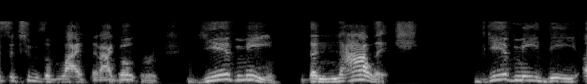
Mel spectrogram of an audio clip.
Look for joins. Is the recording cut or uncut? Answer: uncut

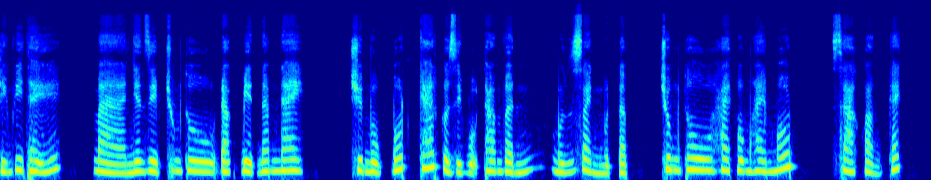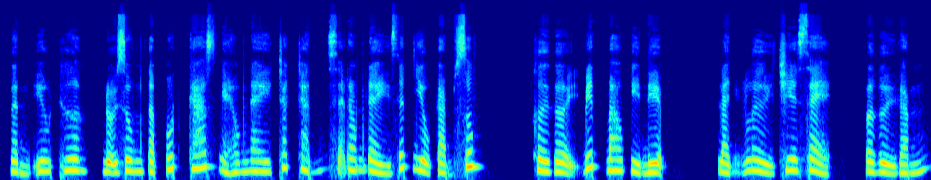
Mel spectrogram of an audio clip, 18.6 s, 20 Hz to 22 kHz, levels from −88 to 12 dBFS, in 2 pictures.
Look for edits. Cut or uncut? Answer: cut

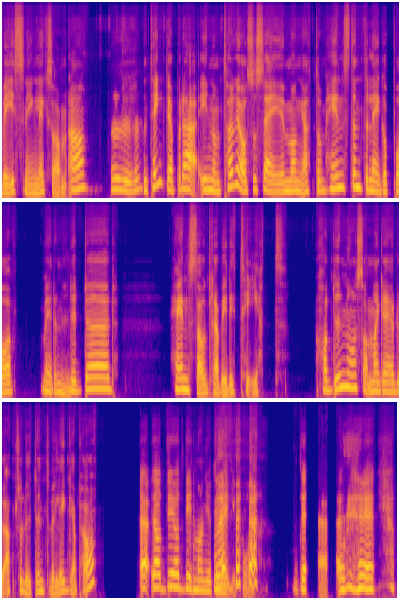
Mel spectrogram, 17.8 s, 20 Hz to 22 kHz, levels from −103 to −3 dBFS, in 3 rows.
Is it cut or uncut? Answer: uncut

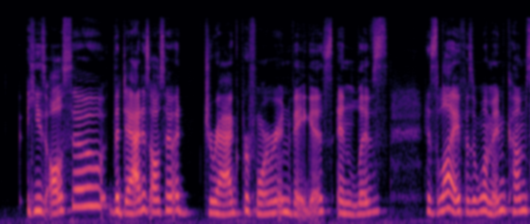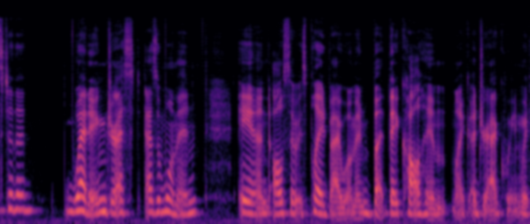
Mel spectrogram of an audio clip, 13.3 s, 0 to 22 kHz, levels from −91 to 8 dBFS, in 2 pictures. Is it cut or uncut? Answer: uncut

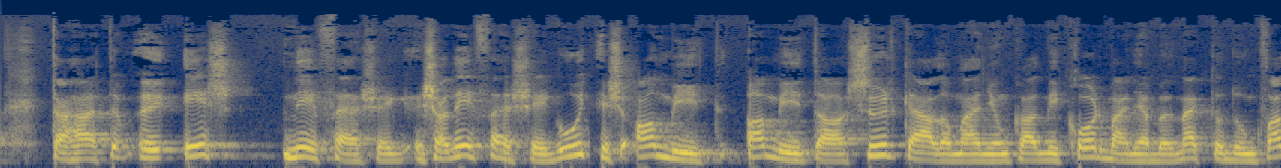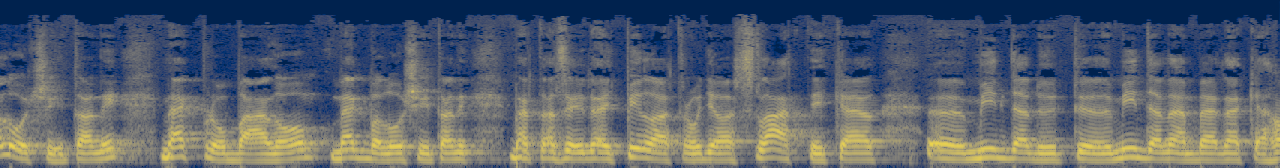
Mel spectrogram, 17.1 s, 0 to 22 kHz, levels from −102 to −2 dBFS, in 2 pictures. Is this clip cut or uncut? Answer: cut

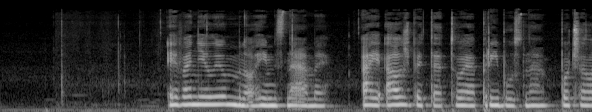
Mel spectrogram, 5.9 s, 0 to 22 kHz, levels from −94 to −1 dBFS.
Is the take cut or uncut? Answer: cut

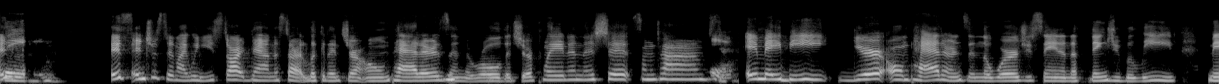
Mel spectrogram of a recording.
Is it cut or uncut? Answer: cut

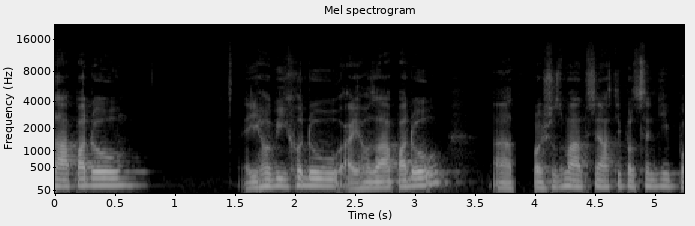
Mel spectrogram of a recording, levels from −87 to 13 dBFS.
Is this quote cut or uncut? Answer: cut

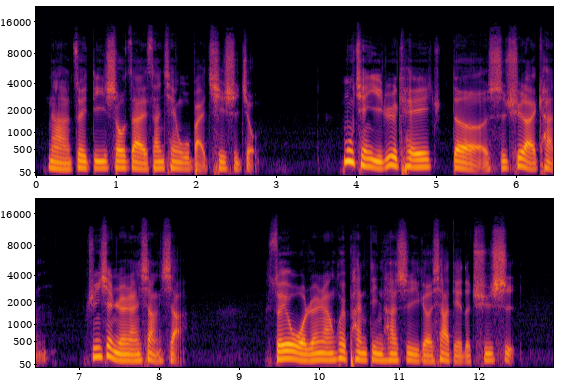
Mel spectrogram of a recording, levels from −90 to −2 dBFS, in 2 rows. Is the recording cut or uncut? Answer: cut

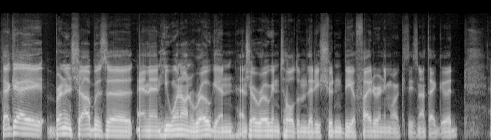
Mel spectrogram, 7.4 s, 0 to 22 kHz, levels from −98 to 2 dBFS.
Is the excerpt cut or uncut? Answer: cut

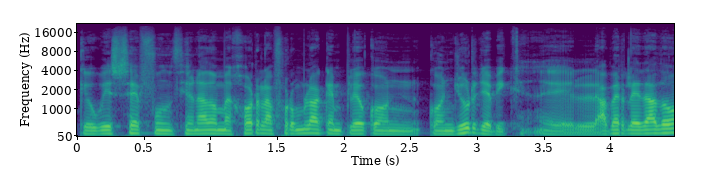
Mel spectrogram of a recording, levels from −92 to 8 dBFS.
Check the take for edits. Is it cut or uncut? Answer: uncut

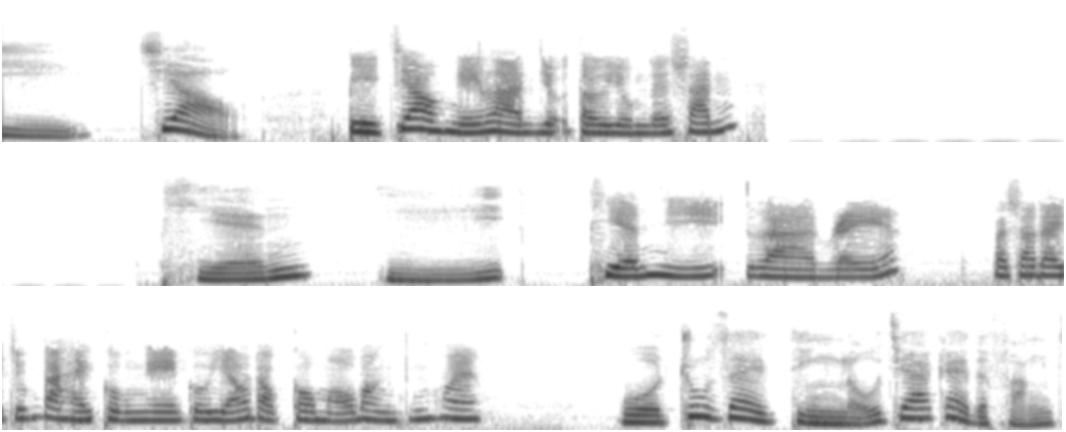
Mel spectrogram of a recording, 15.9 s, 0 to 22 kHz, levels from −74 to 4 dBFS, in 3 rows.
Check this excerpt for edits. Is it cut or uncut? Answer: cut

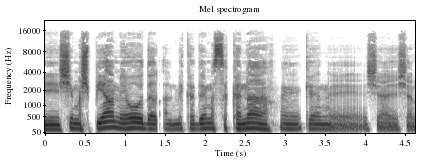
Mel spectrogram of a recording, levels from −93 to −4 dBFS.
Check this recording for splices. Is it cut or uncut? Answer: cut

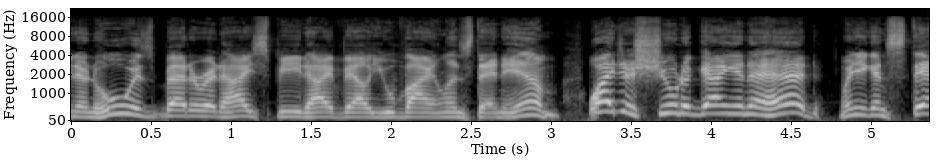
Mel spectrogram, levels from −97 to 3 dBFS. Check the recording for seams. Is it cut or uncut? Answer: cut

